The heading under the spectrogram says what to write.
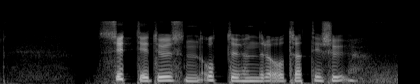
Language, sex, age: Norwegian, male, 31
